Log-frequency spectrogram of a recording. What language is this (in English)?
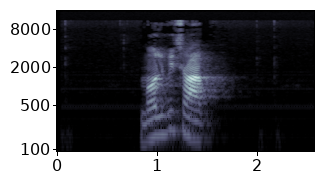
Gujari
